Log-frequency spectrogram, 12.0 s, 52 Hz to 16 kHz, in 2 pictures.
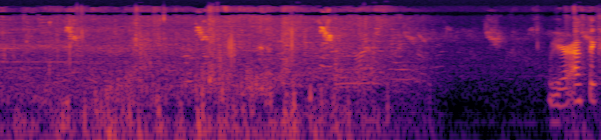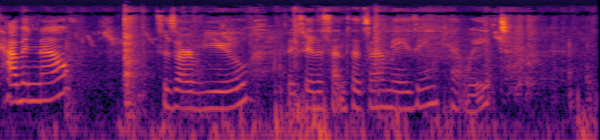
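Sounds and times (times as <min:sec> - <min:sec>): footsteps on wooden boardwalk: 0:00.0 - 0:04.3
people talking: 0:01.8 - 0:04.5, 0:05.6 - 0:06.8, 0:07.6 - 0:11.2.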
